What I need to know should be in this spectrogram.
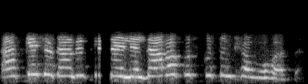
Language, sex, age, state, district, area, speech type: Kashmiri, female, 30-45, Jammu and Kashmir, Anantnag, rural, conversation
